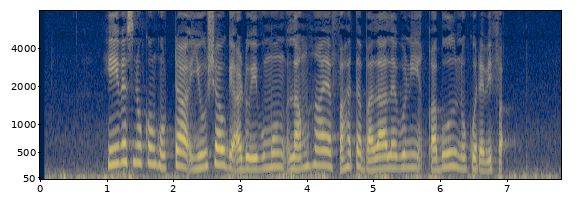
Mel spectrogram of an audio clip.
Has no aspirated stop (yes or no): yes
